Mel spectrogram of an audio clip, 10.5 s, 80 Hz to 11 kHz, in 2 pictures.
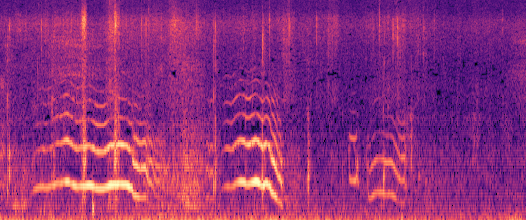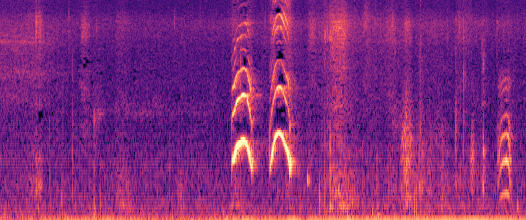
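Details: Whimpering Lagotto Romagnolo puppies of a home-bred second litter ("N", 06.01.2015): drawn-out wavering whines, then shorter ones, then two sharp rising squeaks near the end, over a constant low background hum.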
